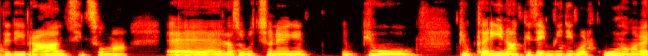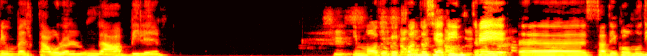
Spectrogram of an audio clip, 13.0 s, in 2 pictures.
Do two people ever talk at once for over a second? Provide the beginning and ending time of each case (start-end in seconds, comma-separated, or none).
10.0-11.8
